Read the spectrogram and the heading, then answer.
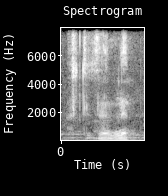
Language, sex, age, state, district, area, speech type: Kannada, male, 60+, Karnataka, Mysore, urban, spontaneous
